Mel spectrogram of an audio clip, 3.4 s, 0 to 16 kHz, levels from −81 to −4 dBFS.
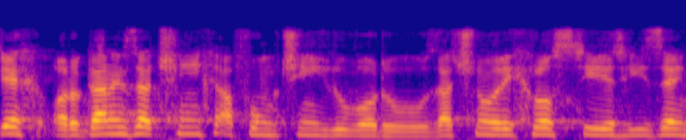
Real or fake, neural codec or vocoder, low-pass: fake; codec, 16 kHz, 4 kbps, FunCodec, trained on LibriTTS, 50 frames a second; 7.2 kHz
